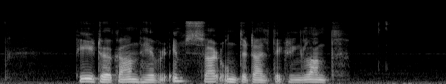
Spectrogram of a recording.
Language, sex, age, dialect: Faroese, male, 15-35, Suðurstreymoy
